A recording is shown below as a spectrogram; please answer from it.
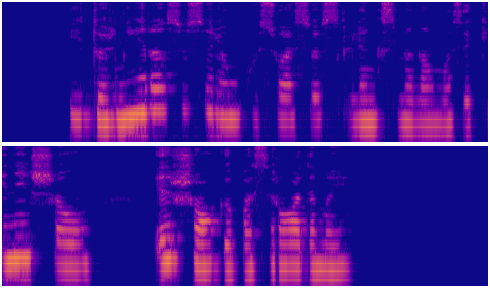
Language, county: Lithuanian, Kaunas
